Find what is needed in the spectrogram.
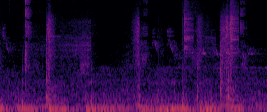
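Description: Outdoor garden ambience: birds giving short, scattered chirps over a steady low rumble.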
